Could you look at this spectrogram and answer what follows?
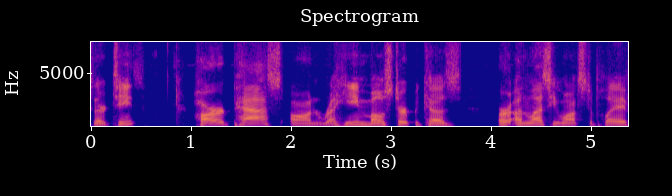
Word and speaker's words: Mostert: Is it Mostert or Mostert? Mostert. That's what I thought.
